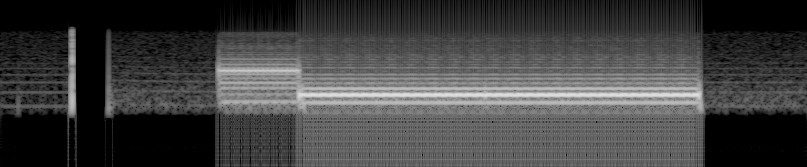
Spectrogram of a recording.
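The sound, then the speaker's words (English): Two clicks, then a loud steady two-tone dispatch radio alert for the Guthrie Air medical helicopter service: a short higher pitched tone gives way to a long, lower sustained tone lasting about three seconds, with no voices. “Guthrie Air, stand by for tones.”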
